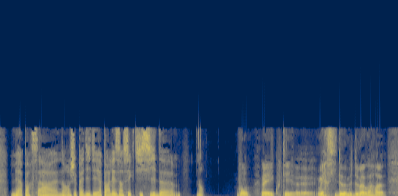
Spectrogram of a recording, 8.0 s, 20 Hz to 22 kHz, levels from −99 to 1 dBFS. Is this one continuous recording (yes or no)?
yes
